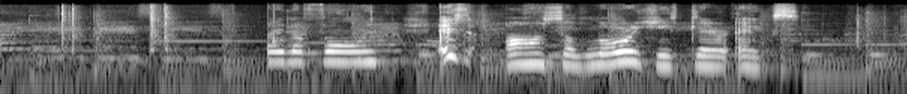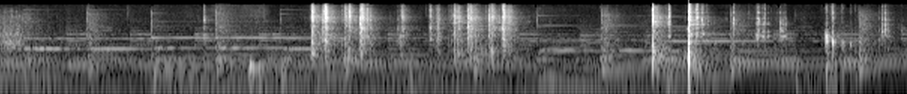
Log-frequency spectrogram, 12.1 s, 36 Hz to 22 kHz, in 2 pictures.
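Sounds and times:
children's background music: 0:00.0 - 0:12.0
plastic egg clicking and clinking: 0:00.3 - 0:01.2, 0:07.4 - 0:09.6, 0:10.4 - 0:12.0
plastic snap: 0:00.4 - 0:01.2.

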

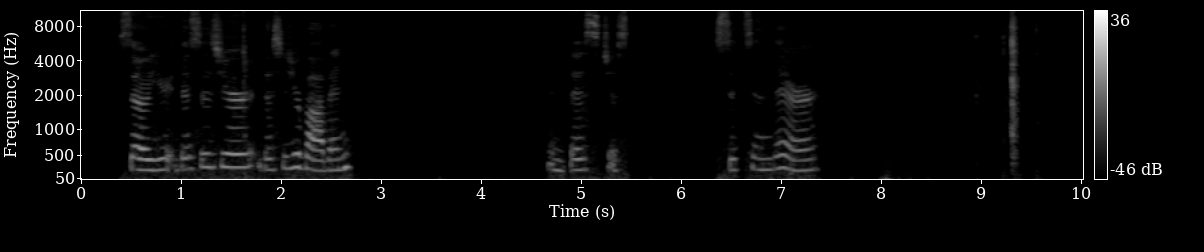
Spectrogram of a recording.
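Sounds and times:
wooden spindle clicks and knocks: 0:08.9 - 0:09.7.

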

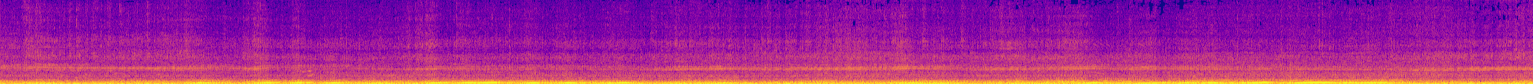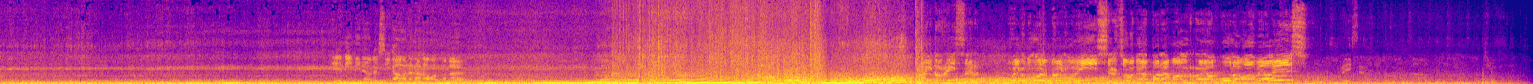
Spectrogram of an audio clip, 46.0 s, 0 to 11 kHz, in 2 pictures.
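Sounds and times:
cars accelerating away: 0:00.0 - 0:45.6
car engines revving: 0:00.0 - 0:45.9.

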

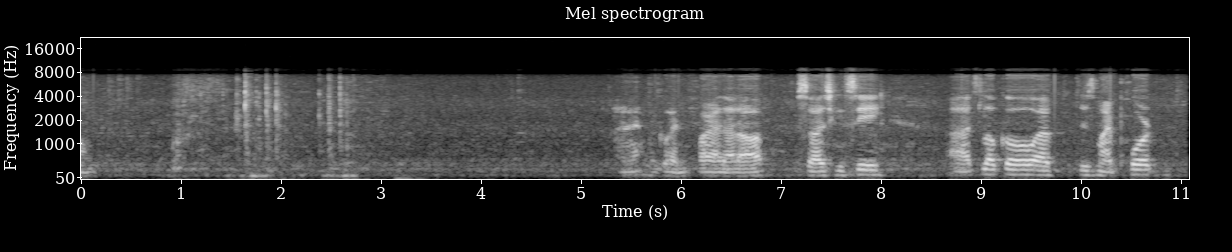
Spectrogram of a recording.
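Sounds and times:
computer keyboard keystrokes: 0:01.4 - 0:02.8.

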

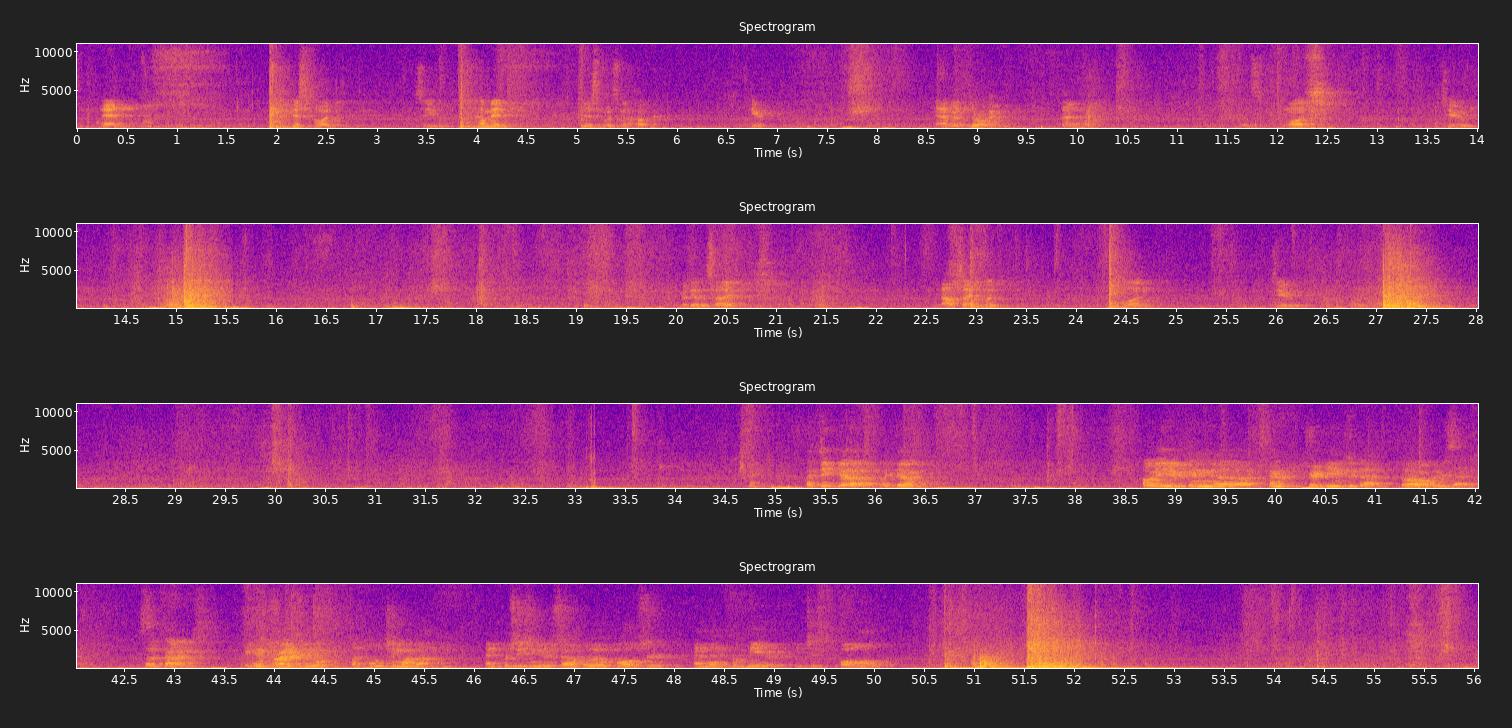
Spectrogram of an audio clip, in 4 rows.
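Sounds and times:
rustling as people roll: 0:14.2 - 0:22.2
bodies thudding on mat: 0:14.6 - 0:15.8, 0:26.8 - 0:27.9, 0:50.6 - 0:52.8
breakfall slap: 0:14.9 - 0:15.7, 0:27.0 - 0:27.8, 0:50.6 - 0:52.5.

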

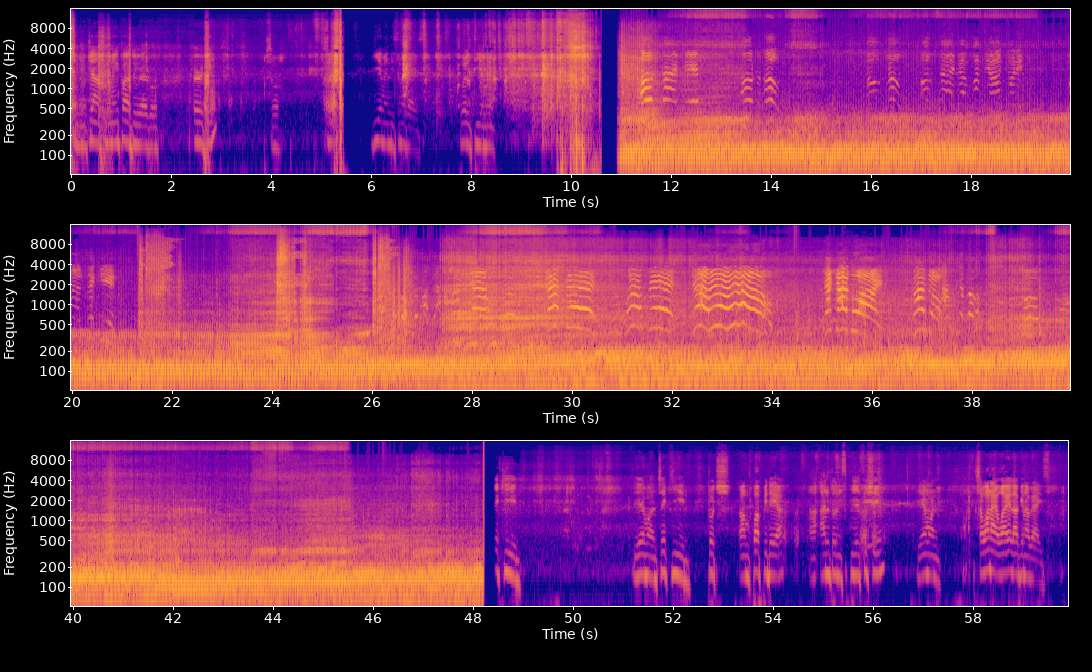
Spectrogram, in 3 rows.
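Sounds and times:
quad bike engine running: 0:11.0 - 0:35.0, 0:35.8 - 0:48.2
knocks from bumps: 0:25.9 - 0:27.0.

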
